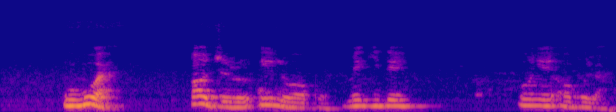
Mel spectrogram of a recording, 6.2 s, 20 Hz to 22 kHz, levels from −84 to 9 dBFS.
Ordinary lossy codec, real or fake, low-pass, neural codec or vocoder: MP3, 48 kbps; fake; 19.8 kHz; vocoder, 48 kHz, 128 mel bands, Vocos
